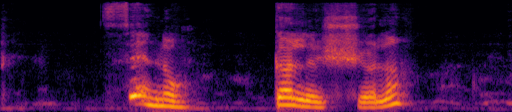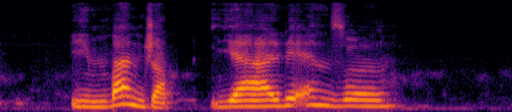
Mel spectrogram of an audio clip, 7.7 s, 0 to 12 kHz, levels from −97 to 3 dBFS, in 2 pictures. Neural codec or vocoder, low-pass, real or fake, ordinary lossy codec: codec, 24 kHz, 3 kbps, HILCodec; 10.8 kHz; fake; Opus, 64 kbps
